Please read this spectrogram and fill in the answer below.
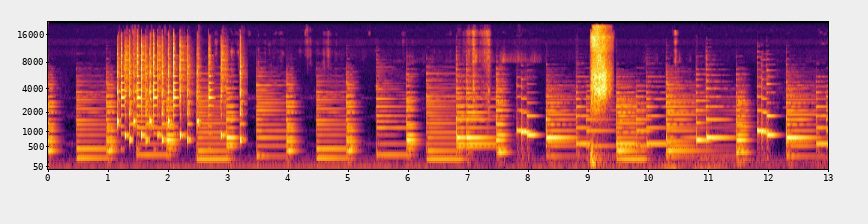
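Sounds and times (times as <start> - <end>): simple keyboard melody: 1.2 - 3.8.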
